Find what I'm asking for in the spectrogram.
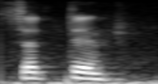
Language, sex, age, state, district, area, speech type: Dogri, male, 18-30, Jammu and Kashmir, Reasi, rural, read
